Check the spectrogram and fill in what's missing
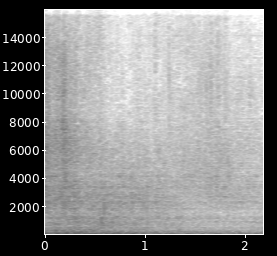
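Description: Confringo explosive spell blast in Hogwarts Legacy: a loud, deep, rumbling burst that fills the short stretch and stays heavy throughout without fading, with no voices over it.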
